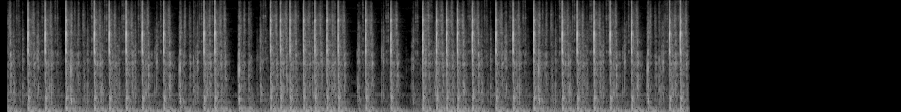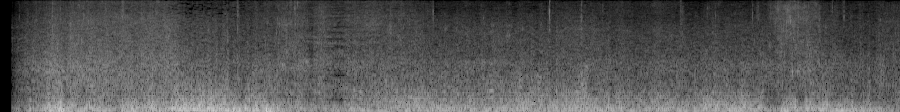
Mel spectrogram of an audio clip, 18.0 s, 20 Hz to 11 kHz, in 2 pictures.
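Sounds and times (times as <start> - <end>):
keyboard typing clicks: 0.1 - 6.9.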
